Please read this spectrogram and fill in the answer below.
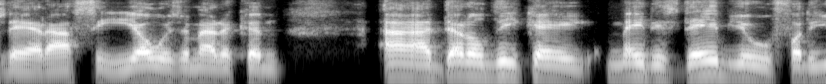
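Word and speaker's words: Daryl Dike: And then I think it was one of the last days in the transfer, they brought in Daryl DK, as it's pronounced. We all say, still say that, but Daryl DK.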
